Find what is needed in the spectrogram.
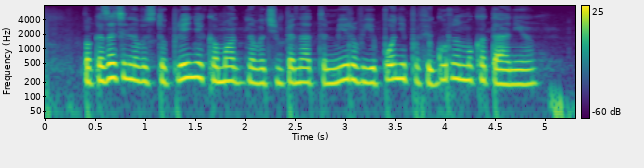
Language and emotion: Russian, neutral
